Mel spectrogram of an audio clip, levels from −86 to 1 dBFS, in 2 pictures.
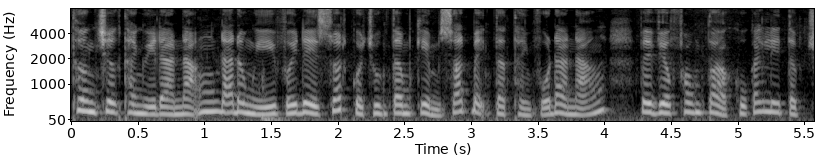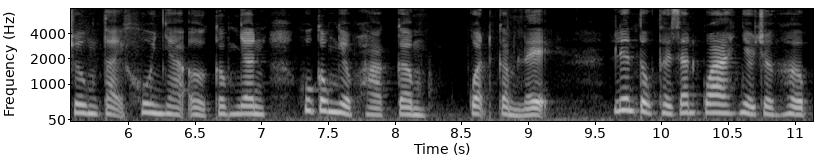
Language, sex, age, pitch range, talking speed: Vietnamese, female, 20-39, 195-240 Hz, 290 wpm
